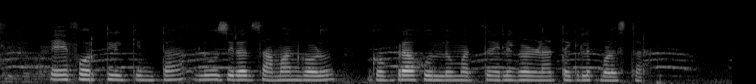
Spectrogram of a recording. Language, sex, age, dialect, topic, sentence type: Kannada, female, 18-24, Northeastern, agriculture, statement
